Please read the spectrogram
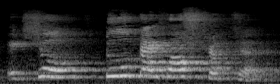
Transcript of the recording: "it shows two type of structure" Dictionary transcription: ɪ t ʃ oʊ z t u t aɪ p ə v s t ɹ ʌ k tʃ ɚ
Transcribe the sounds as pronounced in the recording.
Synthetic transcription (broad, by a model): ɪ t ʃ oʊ t u t aɪ p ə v s t ɹ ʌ k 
